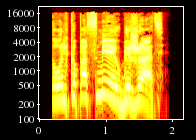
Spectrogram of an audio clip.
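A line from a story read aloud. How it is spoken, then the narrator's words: Shout. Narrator (Russian): крикнул он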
